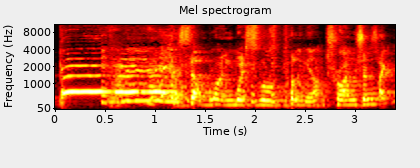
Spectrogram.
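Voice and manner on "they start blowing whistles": whistle imitation. Guards blowing whistles.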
